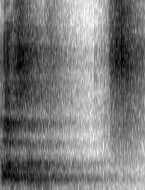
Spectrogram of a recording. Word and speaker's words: आसन: में क्या आता है, लास्ट में ए आता है जिसको हम लोग साइलेंट कह देते हैं, आसना। बट इनको जब हम लोग प्रोनाउंसिएशन करते हैं तो क्या होता है, इनको आसन कहते हैं।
